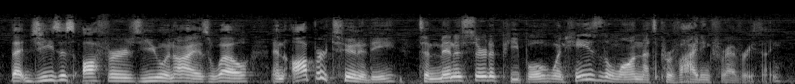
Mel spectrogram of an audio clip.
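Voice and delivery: normal talking voice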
